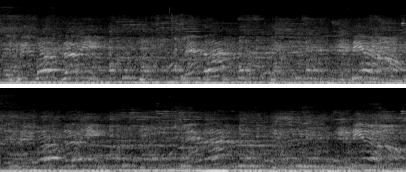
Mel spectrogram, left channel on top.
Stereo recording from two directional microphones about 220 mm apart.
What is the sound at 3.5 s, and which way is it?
Music, 30° left (ahead or behind).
